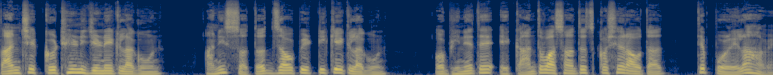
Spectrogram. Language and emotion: Goan Konkani, sad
